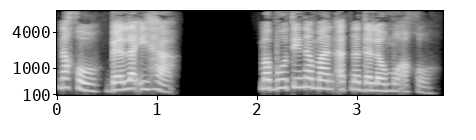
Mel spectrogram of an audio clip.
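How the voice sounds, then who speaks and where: A woman's voice: a little high, normal speed, dry recording, studio quality, close to an everyday voice. A woman with a Filipino accent voicing a kindly old grandfather who owns a farm, in an audiobook. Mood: grateful, fond.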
